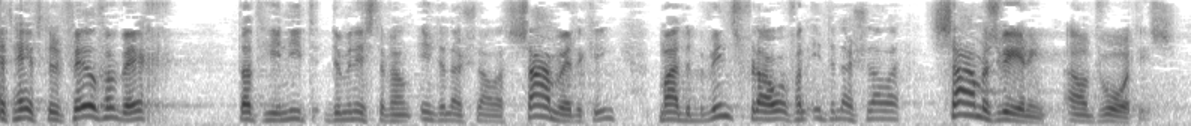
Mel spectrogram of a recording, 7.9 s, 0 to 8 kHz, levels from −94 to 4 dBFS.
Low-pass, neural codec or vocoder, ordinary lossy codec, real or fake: none; none; none; real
